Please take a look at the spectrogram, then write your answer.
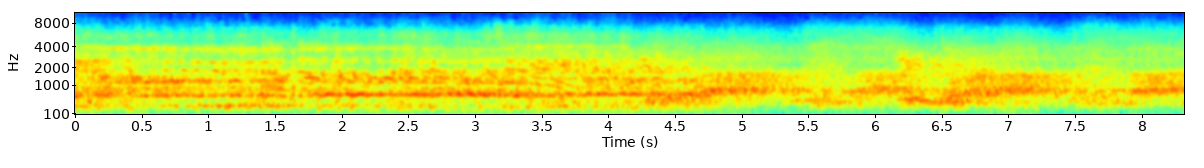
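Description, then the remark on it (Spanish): A large French crowd at a football match roars and shouts victory in unison, a loud, sustained wall of cheering voices that stays steady throughout, swelling slightly before easing a little near the end. “El público francés grita victoria.”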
